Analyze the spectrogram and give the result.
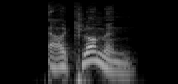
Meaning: past participle of erklimmen
- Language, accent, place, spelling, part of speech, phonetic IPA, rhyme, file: German, Germany, Berlin, erklommen, verb, [ɛɐ̯ˈklɔmən], -ɔmən, De-erklommen.ogg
